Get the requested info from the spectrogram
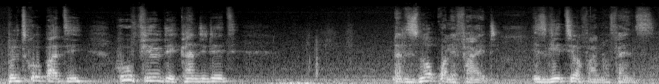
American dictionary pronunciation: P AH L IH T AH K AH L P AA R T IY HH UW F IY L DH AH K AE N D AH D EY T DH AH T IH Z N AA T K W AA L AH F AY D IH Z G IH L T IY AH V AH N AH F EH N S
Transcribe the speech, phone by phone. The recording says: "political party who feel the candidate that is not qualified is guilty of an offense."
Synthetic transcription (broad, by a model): P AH L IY T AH K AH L P AA T IY HH UW F IY L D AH K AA N D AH D EY T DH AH T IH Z N AA T K W AA L AH F AY D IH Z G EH T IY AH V AH N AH F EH N S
